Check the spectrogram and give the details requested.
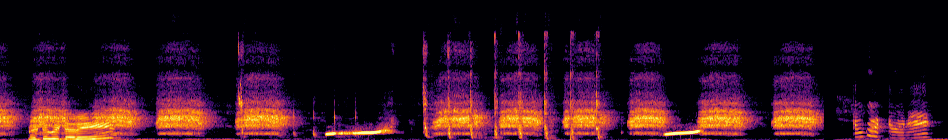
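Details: An Indian ringneck parrot calling "Mithu" gives loud, raspy screeches again and again. These are mixed with two short rising whistles and a few tonal, voice-like notes.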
